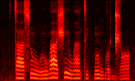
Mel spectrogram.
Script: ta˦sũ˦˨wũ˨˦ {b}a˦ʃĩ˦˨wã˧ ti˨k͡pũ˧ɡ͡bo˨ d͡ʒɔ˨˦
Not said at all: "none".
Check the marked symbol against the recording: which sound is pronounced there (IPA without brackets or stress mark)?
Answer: w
